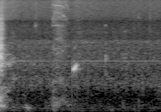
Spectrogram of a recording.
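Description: Near silence: room tone, with one brief faint chirp about a second in.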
